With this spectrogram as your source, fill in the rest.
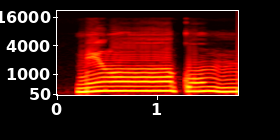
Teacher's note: نون ساکن کے بعد کاف حروف اخفا میں سے تو یہاں پہ اخفا ہوگا، اس لیے غنہ کریں گے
